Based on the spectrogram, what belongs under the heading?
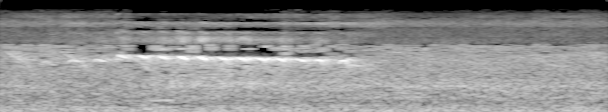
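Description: White-throated Kingfisher gives a rapid, high rattling trill that falls slightly over about a second, over a steady low rumble of background noise.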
